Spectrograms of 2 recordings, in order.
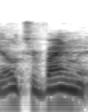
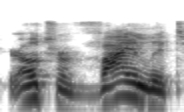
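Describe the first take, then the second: First: The word is said quickly and slurred. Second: The word is said slowly and carefully. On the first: The speaker calls it wrong. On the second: The speaker calls it right.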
